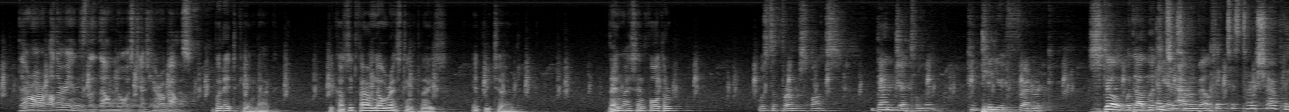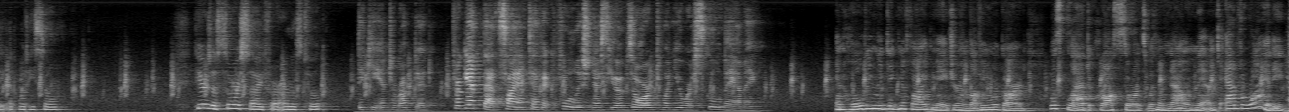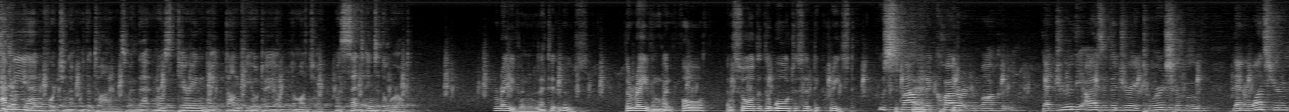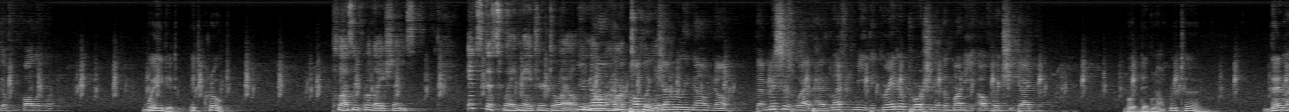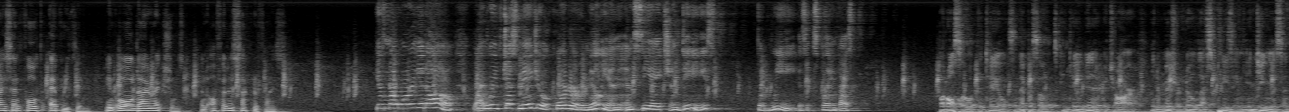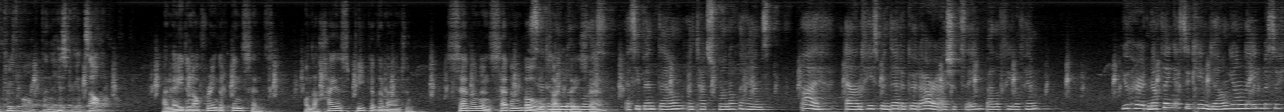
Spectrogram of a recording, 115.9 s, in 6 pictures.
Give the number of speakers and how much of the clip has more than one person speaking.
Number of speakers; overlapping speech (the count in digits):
6, about 5%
